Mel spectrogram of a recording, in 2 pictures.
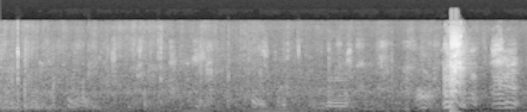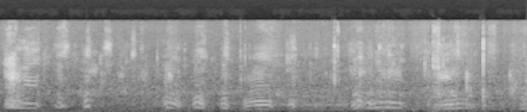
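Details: Mudi puppies seven weeks old at play give repeated short, tonal yips and whiny squeals in quick bursts, with a sharp knock midway and soft human voices in the background.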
